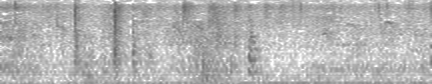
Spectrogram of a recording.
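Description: Chickens cluck softly in short, scattered bursts, a close barnyard murmur with no talking.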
